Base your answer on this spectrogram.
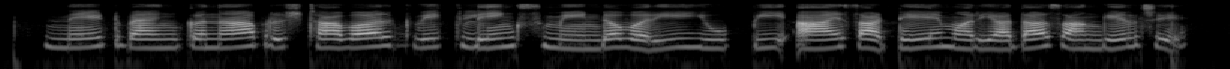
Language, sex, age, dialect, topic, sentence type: Marathi, male, 31-35, Northern Konkan, banking, statement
